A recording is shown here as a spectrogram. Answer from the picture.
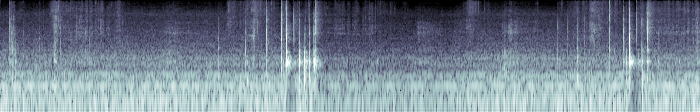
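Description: Plastic cups and a measuring jug clicking and knocking as epoxy resin is poured into the cups: a short cluster of clacks about six seconds in and another near the end, over a steady low hum.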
